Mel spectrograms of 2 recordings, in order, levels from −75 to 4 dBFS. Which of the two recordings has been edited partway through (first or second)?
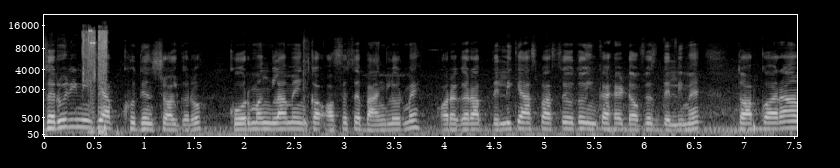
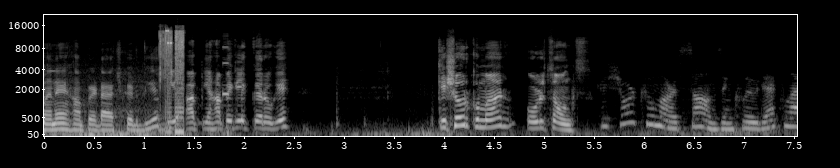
second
